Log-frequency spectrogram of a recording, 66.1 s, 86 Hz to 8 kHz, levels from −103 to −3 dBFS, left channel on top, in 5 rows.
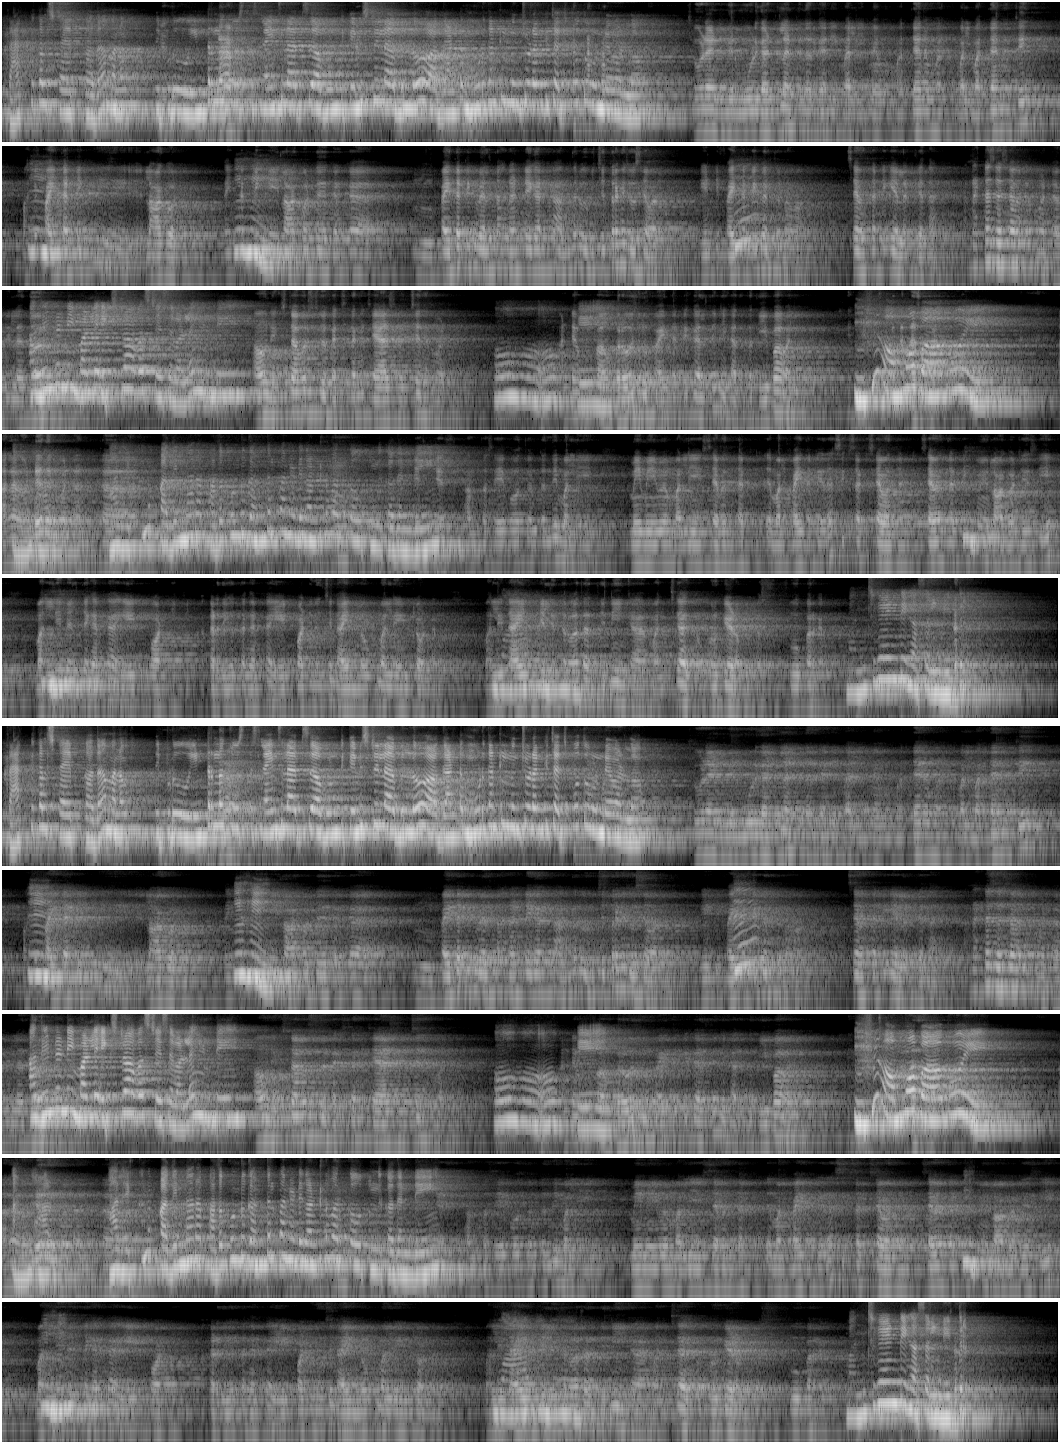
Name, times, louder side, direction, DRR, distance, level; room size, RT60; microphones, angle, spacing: voice 1, 0.0-1.7 1.9-8.1 13.5-13.9 16.1-16.6 22.4-22.7 26.8-29.5 32.6-34.1 37.1-38.9 39.8-40.3 41.0-45.2 51.7-51.9 53.4-53.8 59.0-60.2 63.5-65.0, right 2 dB, 50° right, 8 dB, 0.8 m, -31 dB
voice 2, 8.6-12.9 13.5-14.1 14.3-15.4 16.0-16.1 16.5-17.9 18.4-21.5 22.0-23.3 23.9-24.9 25.3-27.1 29.6-32.0 33.4-36.4 37.8-38.1 39.7-41.4 43.8-44.1 44.8-45.2 45.5-47.1 47.5-51.0 51.2-51.6 51.9-52.8 53.3-54.9 55.5-58.3 58.9-62.4 62.8-63.2, left 2 dB, 55° left, 2 dB, 1.8 m, -41 dB
23.5 x 15.0 x 3.9 m, 2.3 s
head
